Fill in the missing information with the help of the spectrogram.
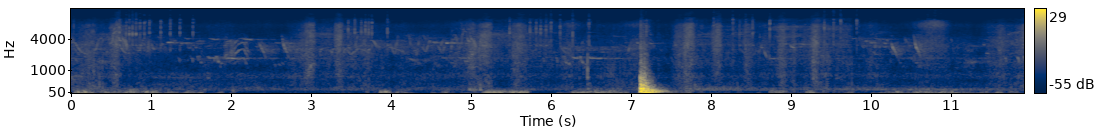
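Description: Outdoor ambience with faint, short bird chirps and scattered small clicks and knocks, broken once, about seven seconds in, by a loud low thump that dies away quickly.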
